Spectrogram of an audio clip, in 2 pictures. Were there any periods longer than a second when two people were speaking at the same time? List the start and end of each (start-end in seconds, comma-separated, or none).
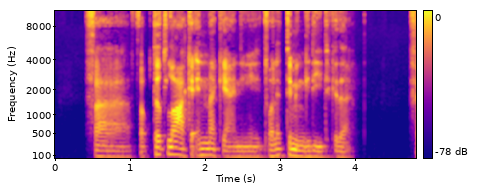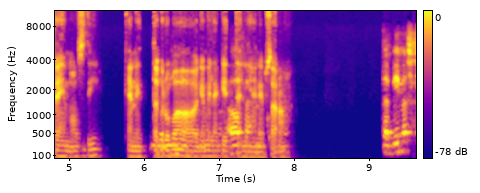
6.1-8.0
